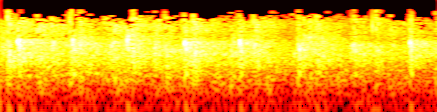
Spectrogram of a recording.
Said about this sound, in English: we give him a big hand clap for that.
